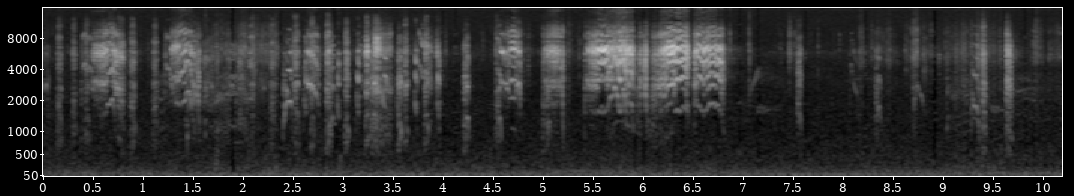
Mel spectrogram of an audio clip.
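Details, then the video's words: White-browed babblers, described as restless, noisy and querulous, at a pond in a protected area with native grasses and open understory; harsh, scratchy chattering notes in irregular bursts, louder rasping phrases midway, some faint chirps between. "White-browed Babbler - restless, noisy and querulous"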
